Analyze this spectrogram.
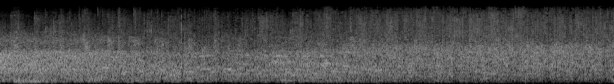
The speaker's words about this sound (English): Incredible that that would get a round of applause.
